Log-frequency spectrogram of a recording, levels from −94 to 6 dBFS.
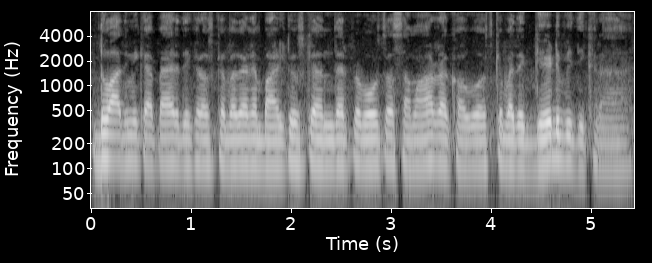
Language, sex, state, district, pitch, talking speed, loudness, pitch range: Hindi, male, Jharkhand, Ranchi, 115 Hz, 295 wpm, -17 LUFS, 110-120 Hz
